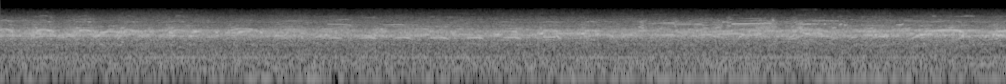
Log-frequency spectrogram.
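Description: A dense colony chorus of gulls, with harsh, honking and mewing calls overlapping constantly, several every second, with no pauses.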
